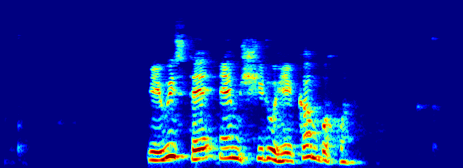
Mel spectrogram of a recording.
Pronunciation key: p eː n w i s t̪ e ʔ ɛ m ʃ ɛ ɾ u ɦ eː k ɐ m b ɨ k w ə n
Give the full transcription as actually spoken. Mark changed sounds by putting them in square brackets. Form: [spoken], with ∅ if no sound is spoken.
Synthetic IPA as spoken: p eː [∅] w i s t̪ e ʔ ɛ m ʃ [i] ɾ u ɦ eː k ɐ m b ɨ [x] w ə n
